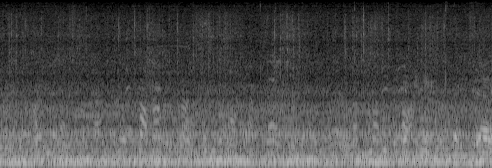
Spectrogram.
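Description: A tractor engine runs steadily and loudly at a tractor pulling rally, with a dragging clutch, under continuous crowd and voice chatter.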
